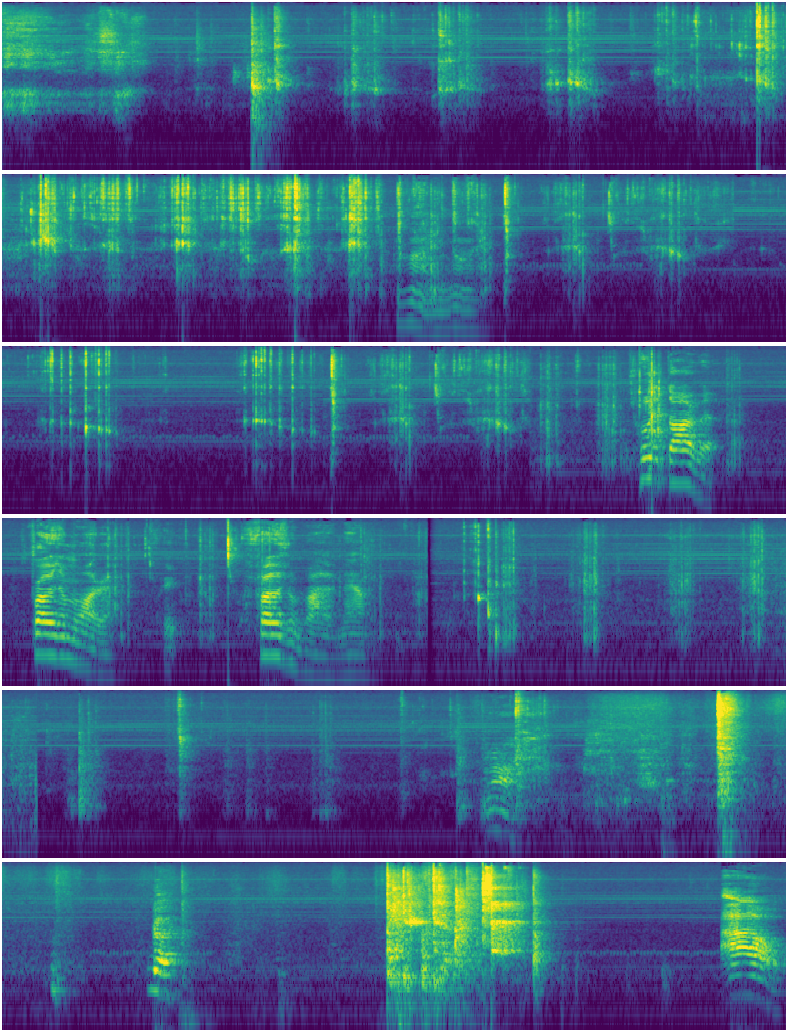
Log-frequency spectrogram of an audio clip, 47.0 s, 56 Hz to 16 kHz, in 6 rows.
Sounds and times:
Chewing, mastication: 0:03.4 - 0:17.4, 0:18.0 - 0:22.3, 0:22.9 - 0:23.2, 0:24.6 - 0:26.0, 0:26.8 - 0:31.7.

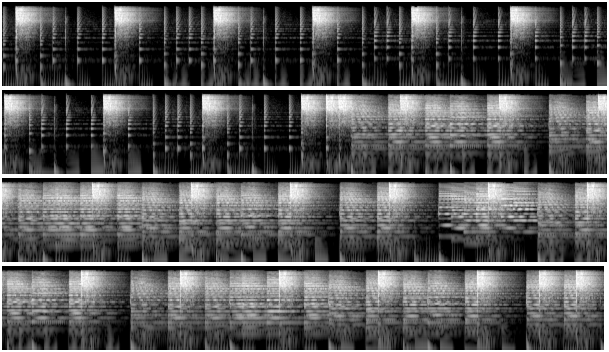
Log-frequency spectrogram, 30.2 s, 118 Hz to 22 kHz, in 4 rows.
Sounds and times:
Music: 0:00.0 - 0:30.2.

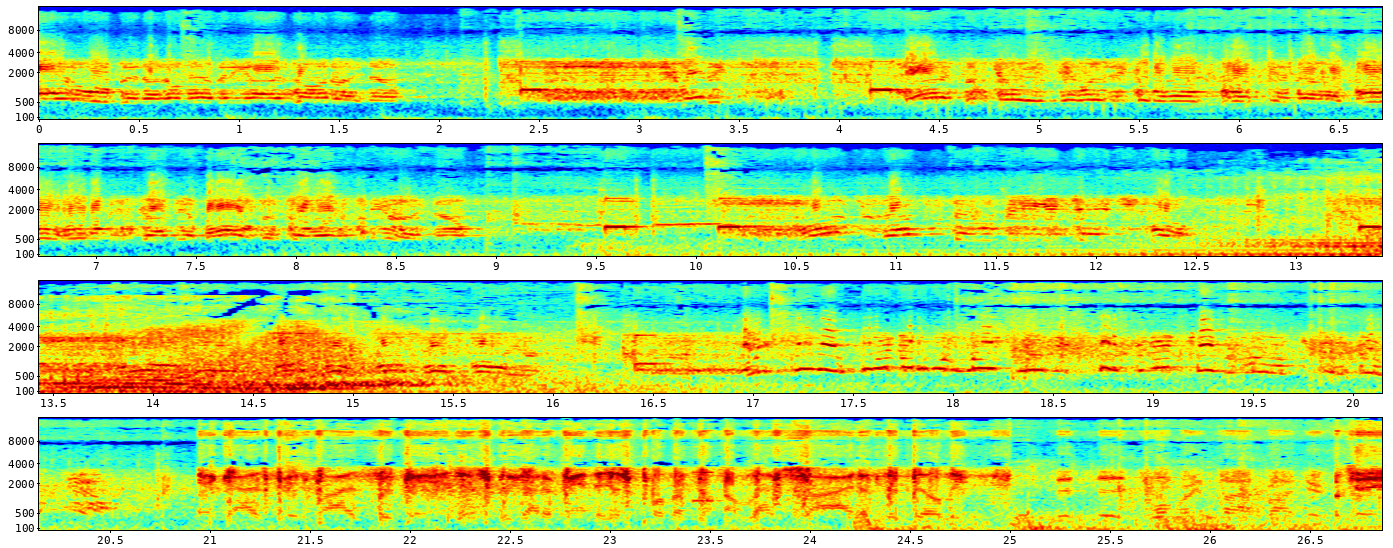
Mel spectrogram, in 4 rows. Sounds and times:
Speech: 0:00.0 - 0:01.9, 0:02.6 - 0:09.0, 0:10.2 - 0:12.6, 0:13.5 - 0:16.1, 0:17.0 - 0:26.8.

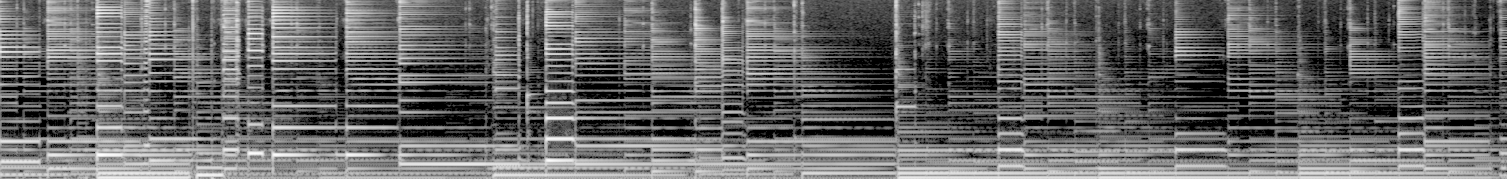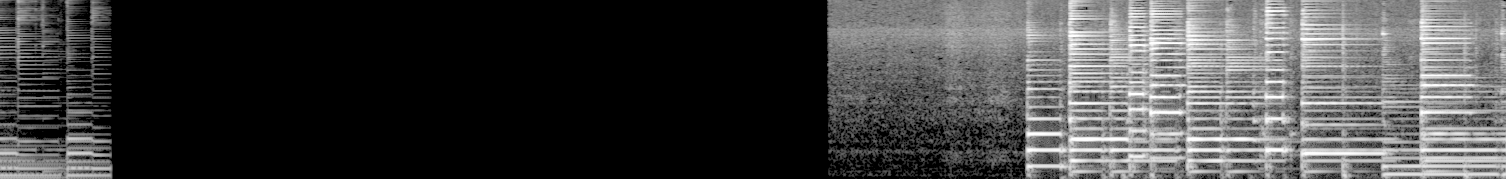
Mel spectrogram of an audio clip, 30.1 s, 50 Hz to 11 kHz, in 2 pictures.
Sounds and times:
Acoustic guitar: 0:00.0 - 0:16.2, 0:23.4 - 0:30.1.

